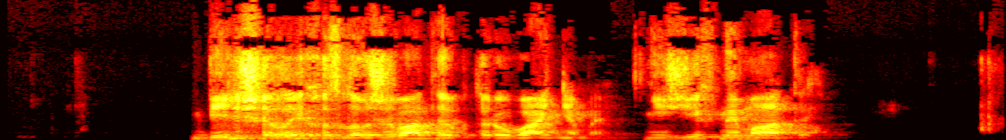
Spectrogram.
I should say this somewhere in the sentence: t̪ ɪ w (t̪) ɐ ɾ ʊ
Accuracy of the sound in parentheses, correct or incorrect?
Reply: incorrect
